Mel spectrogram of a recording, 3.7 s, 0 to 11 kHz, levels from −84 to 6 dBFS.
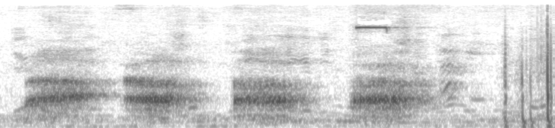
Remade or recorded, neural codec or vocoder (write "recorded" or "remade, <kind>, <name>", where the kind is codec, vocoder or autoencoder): recorded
